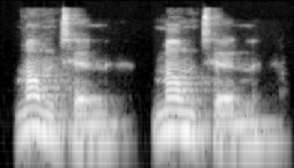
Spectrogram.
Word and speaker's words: mountain: Mountain. Mountain. Es la pronunciación normal, ¿cierto? Ujú. Ahora, NT, sonido de vocal. Elimino la T, ¿cómo quedaría? Mountain.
